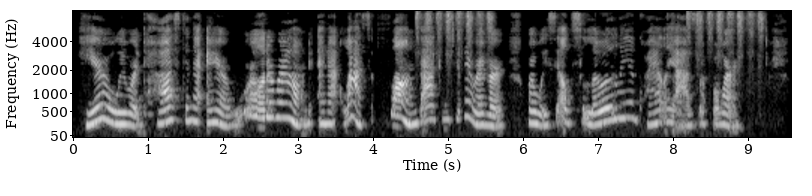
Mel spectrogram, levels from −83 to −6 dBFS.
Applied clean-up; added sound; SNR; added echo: neural mask model Resemble Enhance denoiser.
